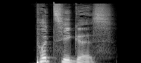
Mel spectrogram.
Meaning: strong/mixed nominative/accusative neuter singular of putzig
- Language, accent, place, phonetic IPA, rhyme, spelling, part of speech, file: German, Germany, Berlin, [ˈpʊt͡sɪɡəs], -ʊt͡sɪɡəs, putziges, adjective, De-putziges.ogg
